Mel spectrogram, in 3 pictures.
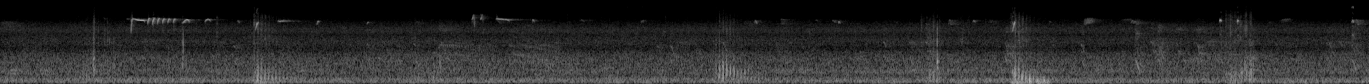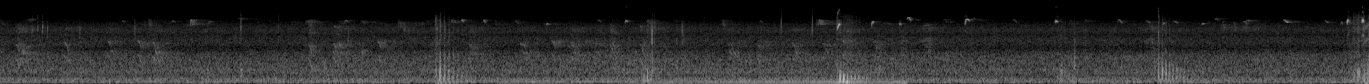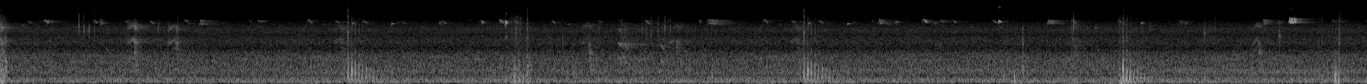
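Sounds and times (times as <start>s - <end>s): outdoor hiss: 0.0s - 41.0s
faint high bird calls: 1.3s - 41.0s
birds landing on wooden board: 25.2s - 25.7s, 35.3s - 35.9s, 38.5s - 39.0s.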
